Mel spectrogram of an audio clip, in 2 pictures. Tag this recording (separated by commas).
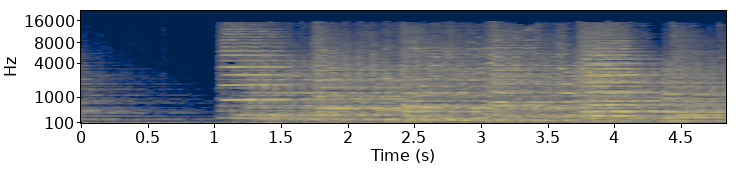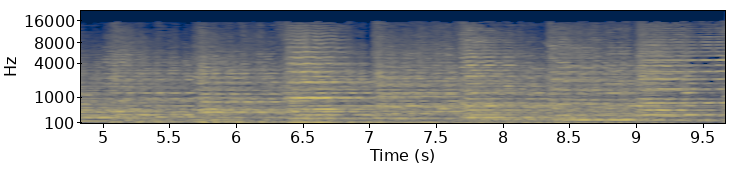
Music, Harpsichord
